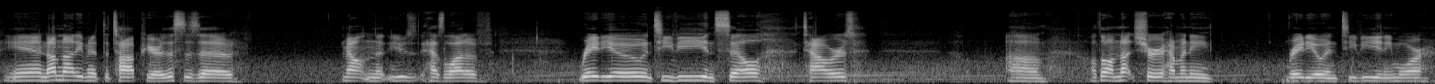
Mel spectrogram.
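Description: A hiking vlogger in his forties films himself at arm's length atop a desert mountain, with a voice a little high for a man. He rambles in a relaxed, casual way at a measured pace, saying um often, while faint outdoor noise sits in the background.

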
